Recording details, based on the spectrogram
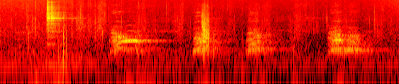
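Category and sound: animal, dogs barking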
